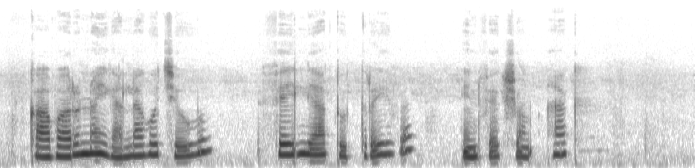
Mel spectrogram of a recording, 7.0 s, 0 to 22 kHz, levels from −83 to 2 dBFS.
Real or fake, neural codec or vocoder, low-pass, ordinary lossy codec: fake; vocoder, 48 kHz, 128 mel bands, Vocos; 19.8 kHz; MP3, 96 kbps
